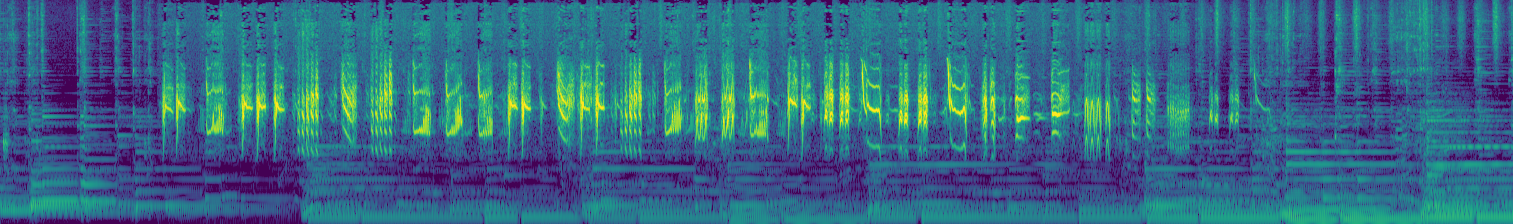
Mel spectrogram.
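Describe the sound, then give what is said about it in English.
A reed warbler sings a long, steady stream of harsh, chattering notes in quick repeated bursts, high-pitched and fairly loud, with soft, low music playing underneath throughout. “And now the reed warbler.”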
